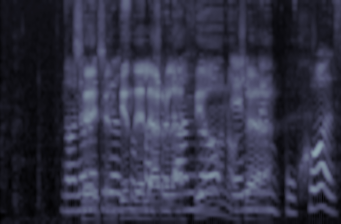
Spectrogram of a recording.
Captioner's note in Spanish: Hablan al unísono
